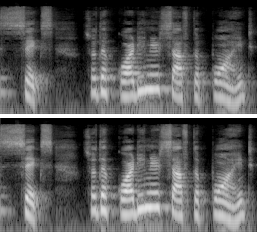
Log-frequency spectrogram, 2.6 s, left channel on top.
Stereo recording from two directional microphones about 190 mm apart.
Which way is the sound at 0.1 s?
40° right (ahead or behind).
